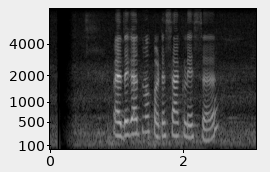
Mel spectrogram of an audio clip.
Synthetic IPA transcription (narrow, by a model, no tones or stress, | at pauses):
ʋæd̪əɡat̪məkoʈəsaklesə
